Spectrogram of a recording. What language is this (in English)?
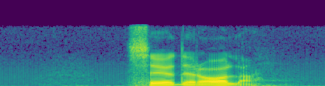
Swedish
